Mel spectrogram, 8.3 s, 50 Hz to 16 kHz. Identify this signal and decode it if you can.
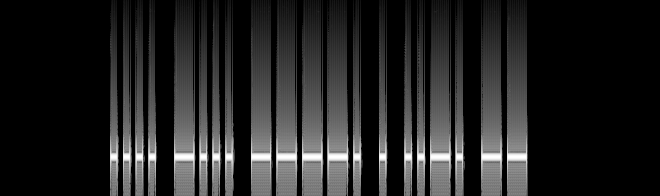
Morse code, heard as a keyed tone, about 15 wpm, 700 Hz. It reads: HB9EFM
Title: DXCC-100 Call Signs - 6 Characters - Repeated 2x - 15wpm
